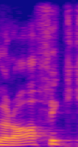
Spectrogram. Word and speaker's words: Rafique: Rafik is R A F I Q U E.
